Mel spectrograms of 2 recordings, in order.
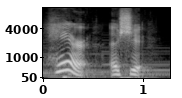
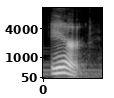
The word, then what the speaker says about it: heir: 对，我们刚刚说到了 inherit 是继承，那继承者、继承人啊，男性呢我们就用 heir 来表达，女性呢就是 heiress。这两个单词我们都要注意一下发音啊。单词拼写呢都是 h 开头的，但是这里呢 h 不发音，不是 hair，而是 heir and heiress。 – 对，所以说一个继承人前面用 an。an heir, an heiress。但是啊，你看他虽然这么有钱，但是他又这么神秘，是不是因为他的原生家庭，就是说童年不幸福啊？No, she had a happy childhood with doting parents and sister who was her best friend.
